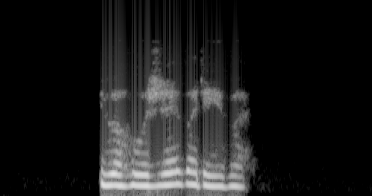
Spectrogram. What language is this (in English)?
Kinyarwanda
